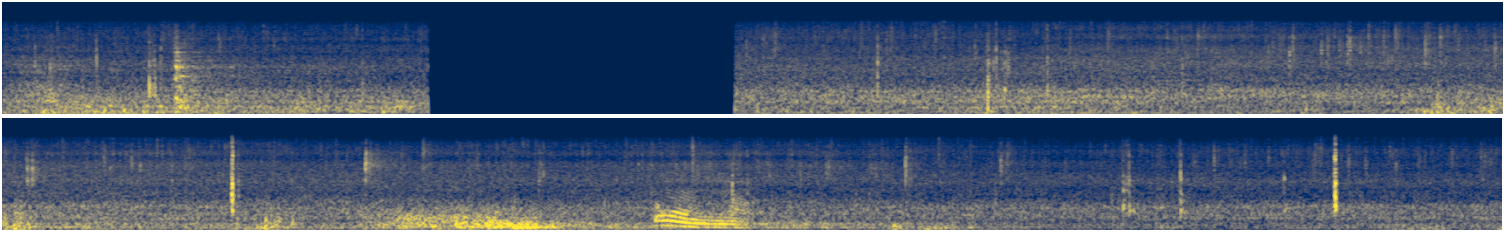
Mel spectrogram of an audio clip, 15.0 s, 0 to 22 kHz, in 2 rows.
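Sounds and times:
heavy rain pouring: 0.0s - 2.2s, 3.7s - 15.0s
drops ticking on a surface: 10.9s - 15.0s.

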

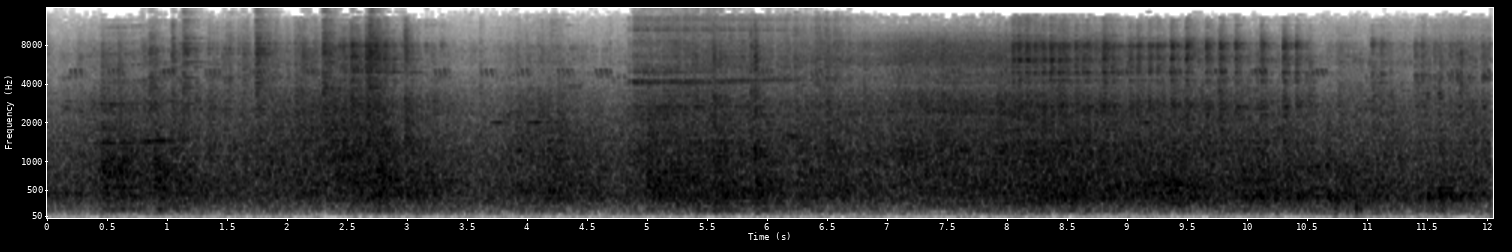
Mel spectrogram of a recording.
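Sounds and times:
freight train rolling on rails: 0.0s - 12.0s
high thin squeal: 4.9s - 6.8s.

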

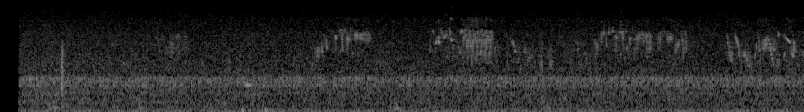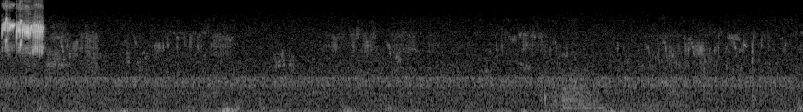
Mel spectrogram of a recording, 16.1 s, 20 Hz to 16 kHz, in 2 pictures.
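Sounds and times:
lark singing: 8.0s - 8.5s.

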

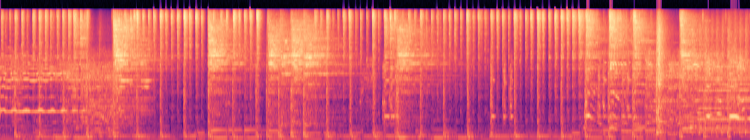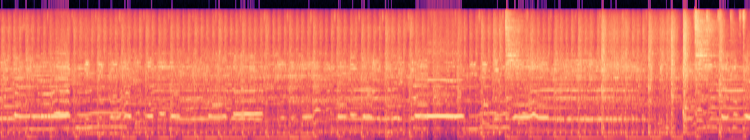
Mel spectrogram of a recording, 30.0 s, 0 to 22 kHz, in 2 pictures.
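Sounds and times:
drum kit: 0.0s - 30.0s
woman and man singing: 11.7s - 28.0s, 28.6s - 30.0s.

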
